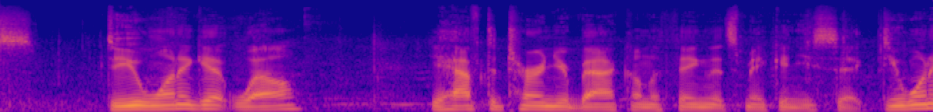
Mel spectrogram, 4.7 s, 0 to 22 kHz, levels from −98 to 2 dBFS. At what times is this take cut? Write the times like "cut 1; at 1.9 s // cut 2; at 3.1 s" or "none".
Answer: none

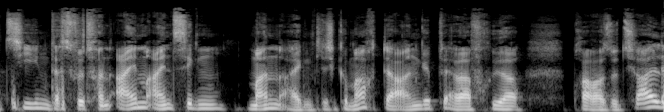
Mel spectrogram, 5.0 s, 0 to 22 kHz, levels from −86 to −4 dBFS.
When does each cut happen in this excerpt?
none

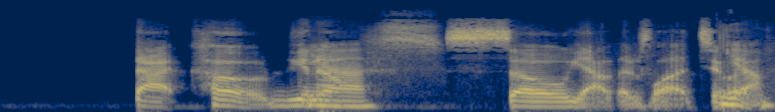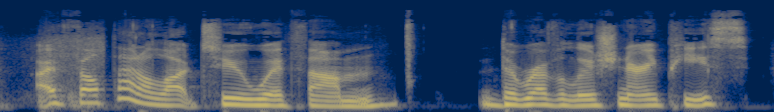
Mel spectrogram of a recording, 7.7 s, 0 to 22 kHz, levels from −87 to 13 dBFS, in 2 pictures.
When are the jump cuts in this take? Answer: none

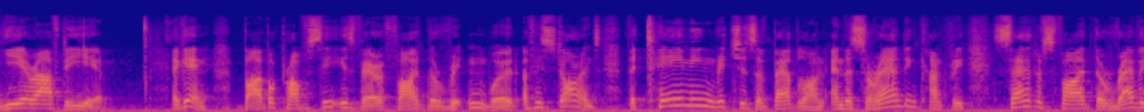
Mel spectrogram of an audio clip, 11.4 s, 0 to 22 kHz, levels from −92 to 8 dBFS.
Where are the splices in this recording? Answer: cut 1; at 4.3 s

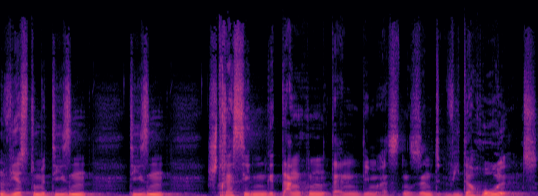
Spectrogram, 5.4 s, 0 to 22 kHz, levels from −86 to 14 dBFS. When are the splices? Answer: cut 1; at 1.3 s // cut 2; at 3.3 s // cut 3; at 4.0 s

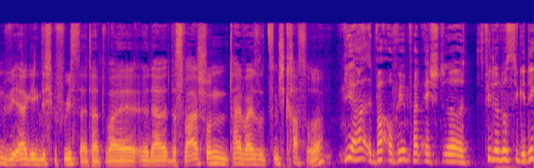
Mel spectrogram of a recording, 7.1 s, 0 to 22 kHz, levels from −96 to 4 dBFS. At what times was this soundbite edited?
cut 1; at 4.5 s

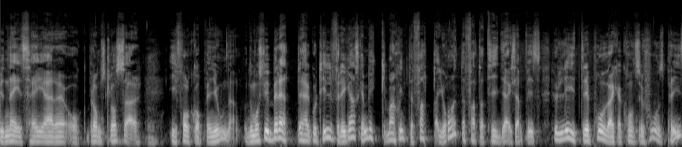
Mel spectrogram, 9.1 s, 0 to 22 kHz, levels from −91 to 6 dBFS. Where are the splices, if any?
cut 1; at 3.2 s // cut 2; at 4.0 s // cut 3; at 5.3 s // cut 4; at 7.3 s

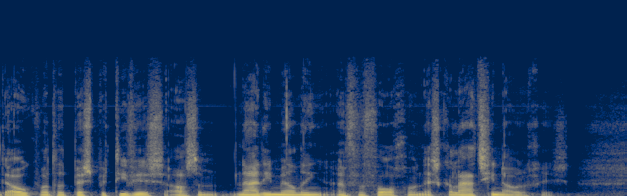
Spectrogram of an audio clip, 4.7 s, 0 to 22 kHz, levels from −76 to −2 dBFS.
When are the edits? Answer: none

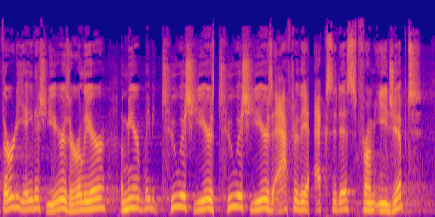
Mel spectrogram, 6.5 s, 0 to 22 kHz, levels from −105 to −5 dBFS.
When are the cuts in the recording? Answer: cut 1; at 1.8 s // cut 2; at 3.2 s // cut 3; at 4.6 s // cut 4; at 5.3 s

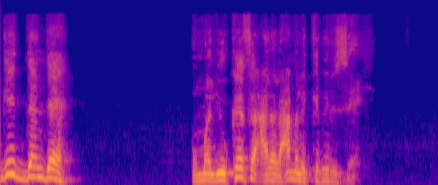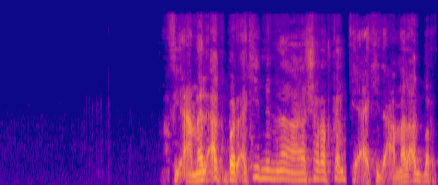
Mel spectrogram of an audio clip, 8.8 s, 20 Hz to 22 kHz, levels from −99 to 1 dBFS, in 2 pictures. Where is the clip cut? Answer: cut 1; at 7.8 s

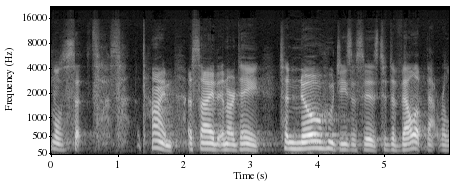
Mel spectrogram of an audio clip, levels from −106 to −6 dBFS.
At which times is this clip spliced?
none

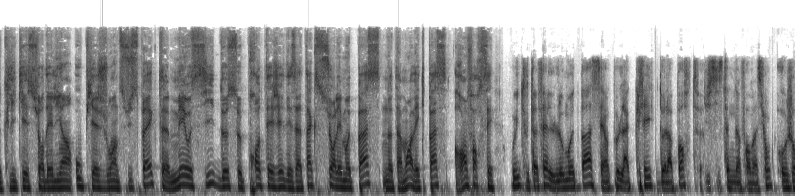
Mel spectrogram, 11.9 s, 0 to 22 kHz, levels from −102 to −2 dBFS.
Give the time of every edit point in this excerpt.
cut 1; at 6.4 s

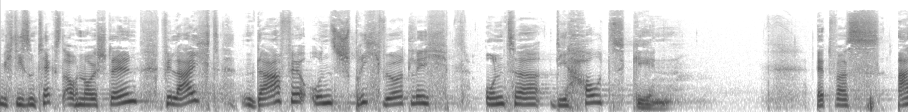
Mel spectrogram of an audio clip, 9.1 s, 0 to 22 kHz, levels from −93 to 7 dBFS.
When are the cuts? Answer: none

